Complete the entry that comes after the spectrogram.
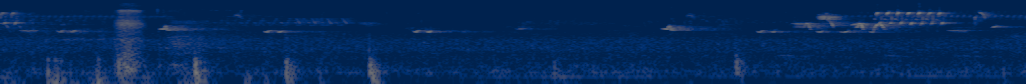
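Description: Birds singing: short repeated chirps and rapid trills, busiest near the end, with a few faint low knocks in the first few seconds.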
